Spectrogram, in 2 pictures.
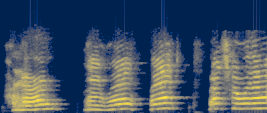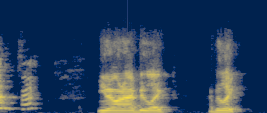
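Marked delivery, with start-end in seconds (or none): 0.1-2.7 put-on very high voice like a nine-year-old kid. Retelling a phone call, in a nine-year-old kid voice. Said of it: "like some like nine year old kid".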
